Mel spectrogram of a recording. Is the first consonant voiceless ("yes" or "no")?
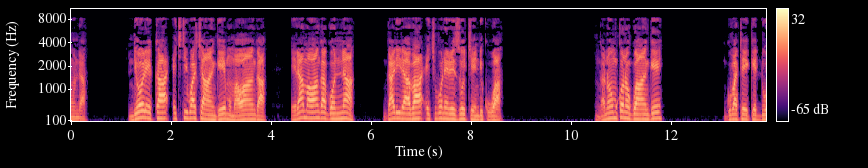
no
